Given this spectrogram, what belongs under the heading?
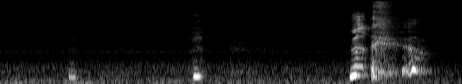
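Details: Small catching breaths, then a forceful induced sneeze burst in a quiet room, from a person with a cold and a very congested, sensitive nose.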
